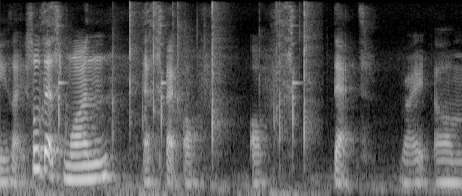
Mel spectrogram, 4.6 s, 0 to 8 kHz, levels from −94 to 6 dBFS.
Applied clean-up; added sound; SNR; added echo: none; Chink, clink + Crushing; 11 dB; none.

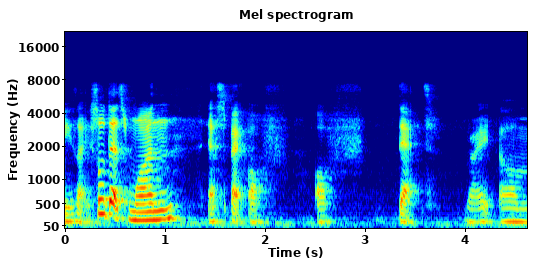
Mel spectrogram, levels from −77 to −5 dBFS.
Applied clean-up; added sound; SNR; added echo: none; none; none; none.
